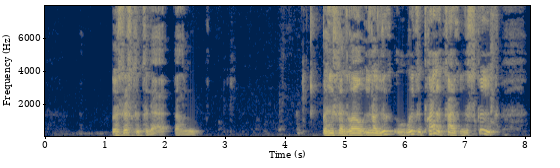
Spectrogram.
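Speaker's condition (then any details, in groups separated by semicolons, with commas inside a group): Möbius syndrome; lifelong rare disability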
